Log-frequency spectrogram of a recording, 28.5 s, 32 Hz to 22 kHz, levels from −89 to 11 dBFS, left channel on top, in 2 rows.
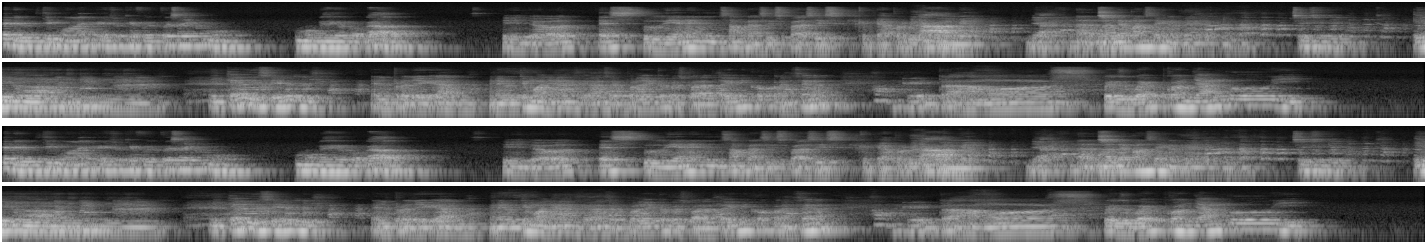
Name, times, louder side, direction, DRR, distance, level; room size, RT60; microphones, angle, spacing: voice 1, 0.0-2.4 2.9-4.0 9.1-9.5 10.2-10.5 10.9-11.2 12.9-13.6 14.2-15.2 23.3-23.5, left 1 dB, 10° left, -9 dB, 1.1 m, -23 dB
voice 2, 5.0-9.7 10.7-12.5 14.1-15.8 16.3-17.5 17.9-22.9 23.6-27.2, right 1 dB, 80° left, -5 dB, 1.1 m, -24 dB
sound 1, 9.1-24.2 24.7-25.4, right 1 dB, 60° right, 1.3 m, -36 dB
4.5 x 4.0 x 2.3 m, 0.84 s
head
